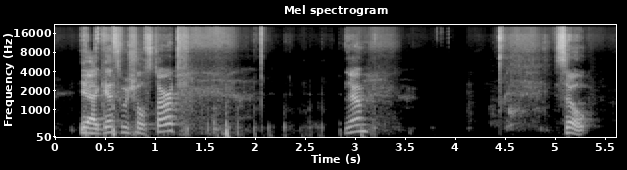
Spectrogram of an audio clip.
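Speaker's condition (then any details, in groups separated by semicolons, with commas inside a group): No condition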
